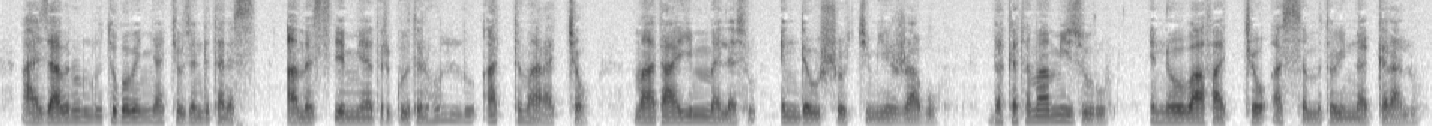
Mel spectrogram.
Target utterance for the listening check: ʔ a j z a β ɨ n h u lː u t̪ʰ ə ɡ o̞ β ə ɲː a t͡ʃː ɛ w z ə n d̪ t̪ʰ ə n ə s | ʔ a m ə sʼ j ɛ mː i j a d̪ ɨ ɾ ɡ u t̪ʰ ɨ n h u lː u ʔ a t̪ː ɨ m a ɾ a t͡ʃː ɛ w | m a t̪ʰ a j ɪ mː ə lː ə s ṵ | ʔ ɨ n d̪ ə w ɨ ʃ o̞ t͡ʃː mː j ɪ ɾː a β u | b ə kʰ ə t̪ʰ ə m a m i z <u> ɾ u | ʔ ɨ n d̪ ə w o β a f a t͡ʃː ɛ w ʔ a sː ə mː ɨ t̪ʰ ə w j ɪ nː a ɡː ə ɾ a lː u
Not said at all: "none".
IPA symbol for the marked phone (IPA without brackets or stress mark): u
